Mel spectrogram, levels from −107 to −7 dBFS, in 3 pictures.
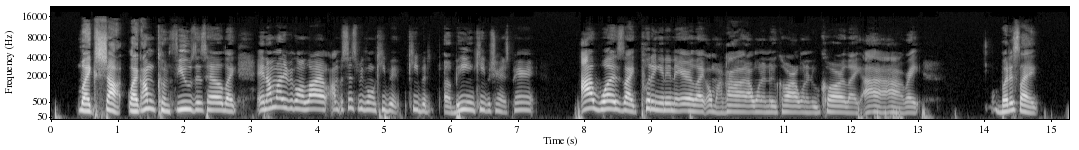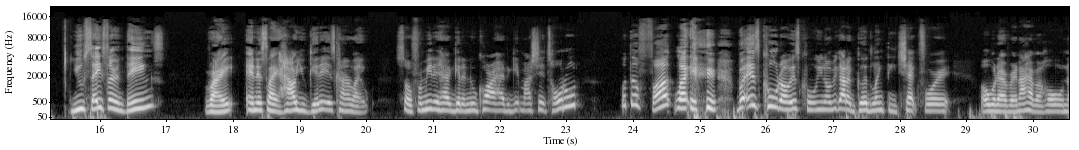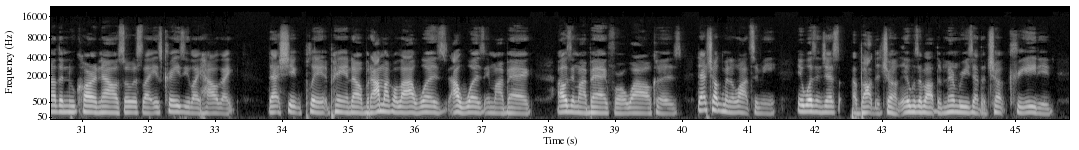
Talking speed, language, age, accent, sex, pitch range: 230 wpm, English, 20-39, American, female, 170-235 Hz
